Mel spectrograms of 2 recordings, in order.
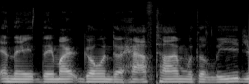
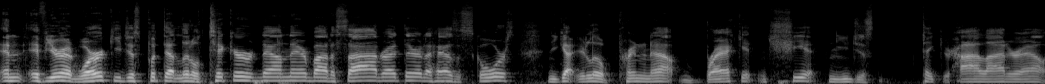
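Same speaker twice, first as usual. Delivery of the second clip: jokey, put-on Virginia accent; 3 semitones higher than usual. Describing watching the tournament scores at work, put-on Virginia voice. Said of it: "I'm still doing this voice".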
